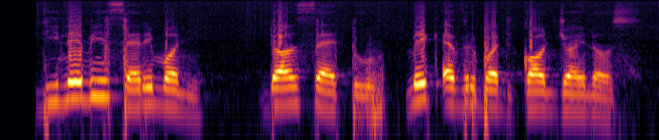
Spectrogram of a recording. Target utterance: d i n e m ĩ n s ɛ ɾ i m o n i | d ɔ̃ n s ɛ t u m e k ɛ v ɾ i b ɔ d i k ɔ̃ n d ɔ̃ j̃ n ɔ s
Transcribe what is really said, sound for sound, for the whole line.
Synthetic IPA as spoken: d i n e m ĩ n s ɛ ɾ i m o n i | d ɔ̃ n s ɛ t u m e k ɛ v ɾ i b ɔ d i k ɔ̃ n d͡ʒ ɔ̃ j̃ n ɔ s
